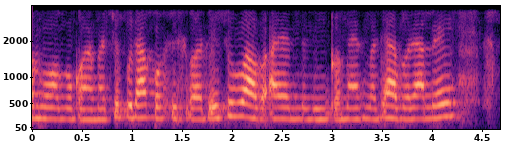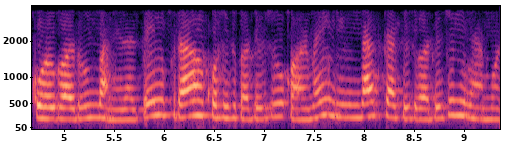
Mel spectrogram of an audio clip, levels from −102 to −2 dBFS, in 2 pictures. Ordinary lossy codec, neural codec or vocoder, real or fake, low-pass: none; codec, 24 kHz, 6 kbps, HILCodec; fake; 3.6 kHz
